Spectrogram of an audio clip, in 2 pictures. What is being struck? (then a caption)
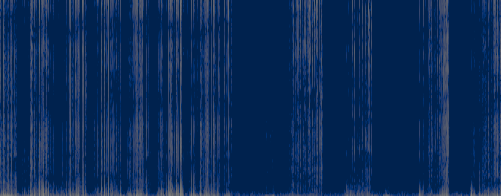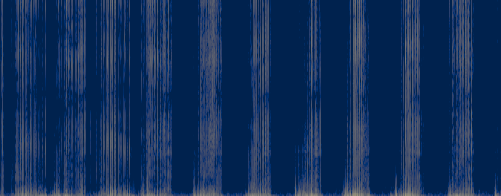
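Textured wax pillar candle. Long nails scratch along the raised dotted texture of a solid wax pillar candle held sideways in one hand. Fast, dense scratching in the first few seconds gives way to separate rasping strokes at a steady pace. Each stroke is a dry, bright burst that cuts off quickly.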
